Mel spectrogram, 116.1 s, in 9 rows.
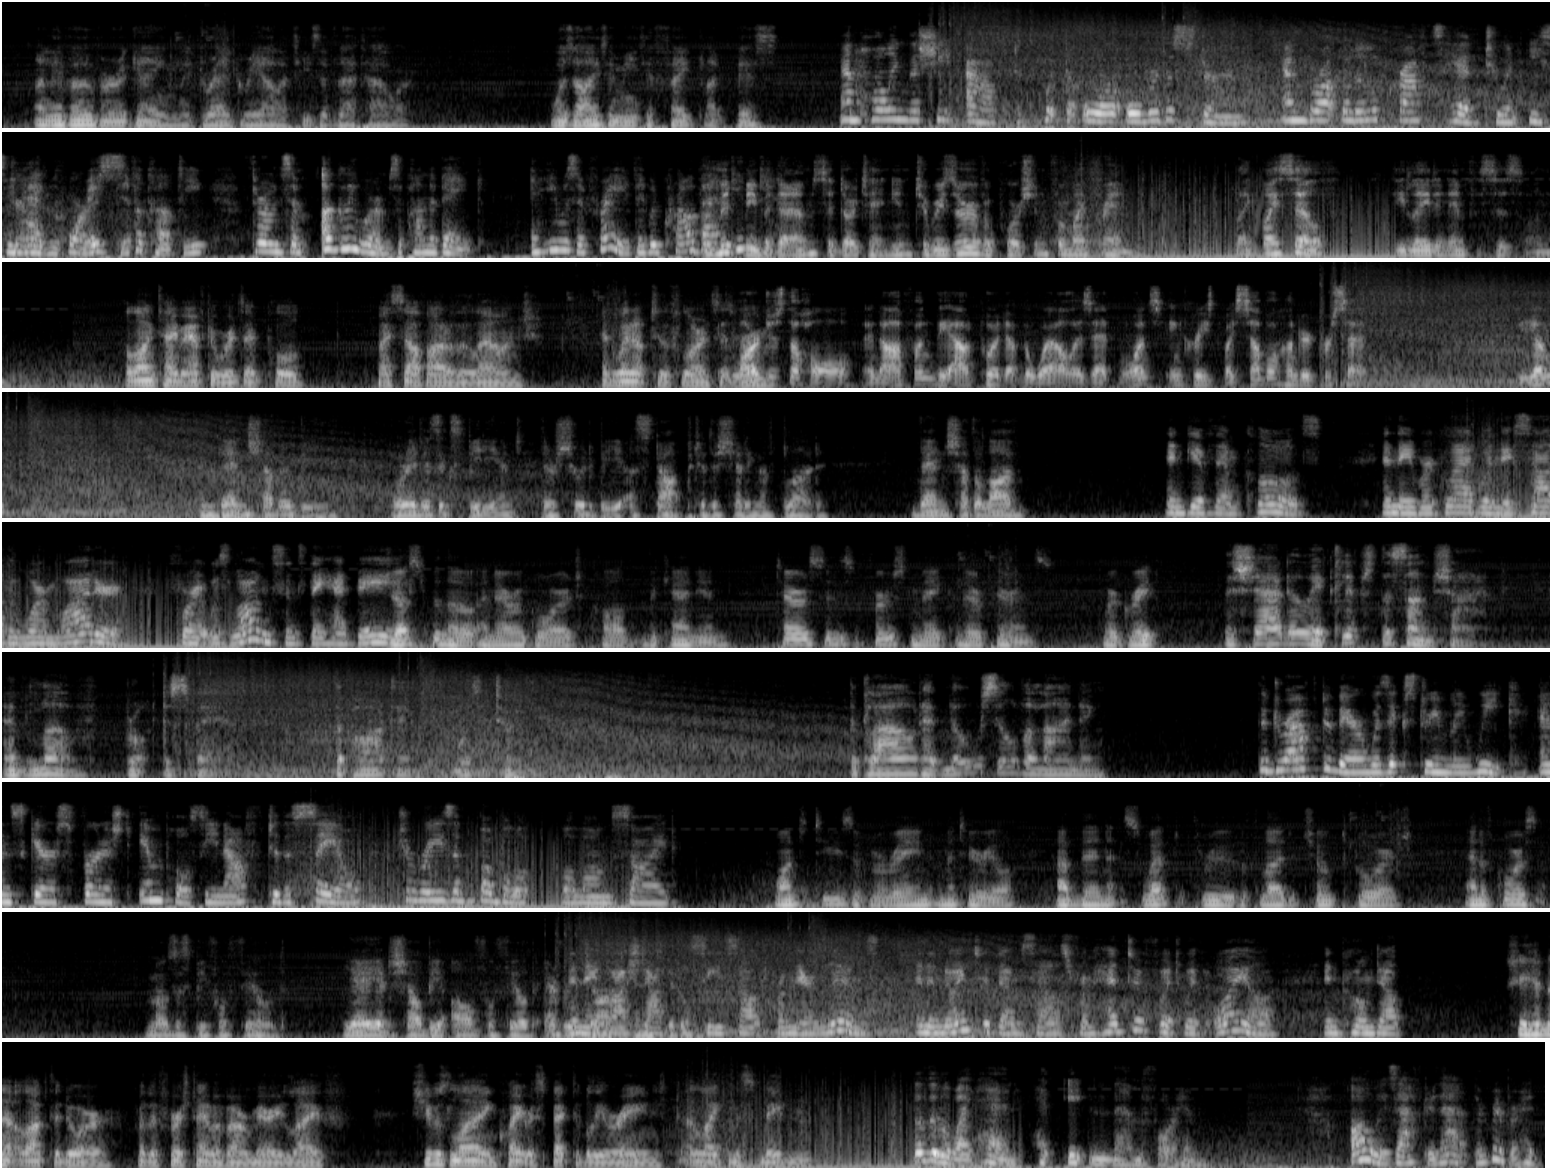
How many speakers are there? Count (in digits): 10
